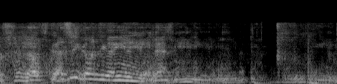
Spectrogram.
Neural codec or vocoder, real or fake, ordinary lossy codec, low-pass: codec, 16 kHz, 4.8 kbps, FACodec; fake; AAC, 48 kbps; 7.2 kHz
